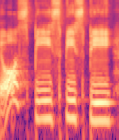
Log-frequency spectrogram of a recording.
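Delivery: cooed pet name; loving. Shown as a demonstration. Owner sweet-talking her dog by nickname, loving. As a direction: coo the nickname fondly to a dog. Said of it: "you're just being loving".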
